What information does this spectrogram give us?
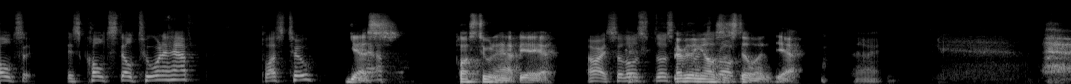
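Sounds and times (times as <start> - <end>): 
speech: 0.0 - 2.0, 2.6 - 8.9
deep breath: 9.3 - 10.7.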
